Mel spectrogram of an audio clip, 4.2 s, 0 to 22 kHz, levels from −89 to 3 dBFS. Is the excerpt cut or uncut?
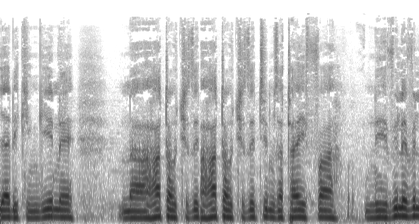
cut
